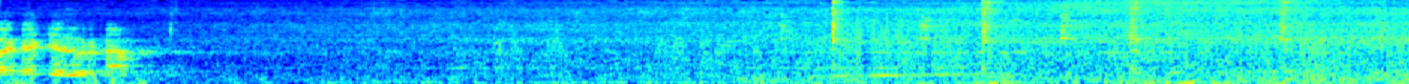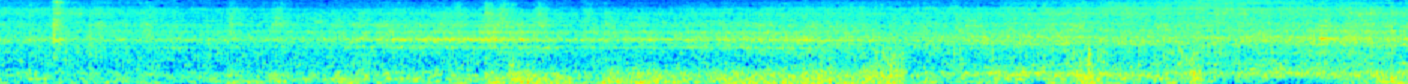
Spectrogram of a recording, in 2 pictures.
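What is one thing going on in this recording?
A train rumbles past close by, growing louder.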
